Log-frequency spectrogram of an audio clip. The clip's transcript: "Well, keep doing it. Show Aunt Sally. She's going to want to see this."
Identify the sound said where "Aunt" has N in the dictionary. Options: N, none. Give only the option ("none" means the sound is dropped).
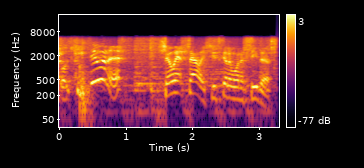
N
